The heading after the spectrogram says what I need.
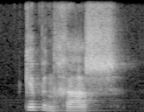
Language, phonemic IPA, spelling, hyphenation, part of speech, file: Dutch, /ˈkɪ.pə(n)ˌɣaːs/, kippengaas, kip‧pen‧gaas, noun, Nl-kippengaas.ogg
- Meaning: chicken wire (relatively fine and flexible gauze with hexagonal holes)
